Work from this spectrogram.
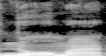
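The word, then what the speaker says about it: pneuma: they they instinc instinctively preachers don't pronounce the P they pronounce that they pronounce the letter after and the letter after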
